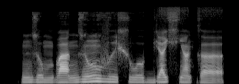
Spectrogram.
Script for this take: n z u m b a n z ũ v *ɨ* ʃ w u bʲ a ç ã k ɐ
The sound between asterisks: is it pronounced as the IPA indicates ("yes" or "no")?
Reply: yes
